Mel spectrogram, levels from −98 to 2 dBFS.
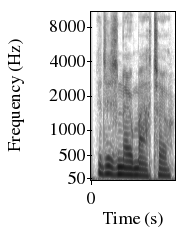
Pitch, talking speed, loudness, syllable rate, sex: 130 Hz, 225 wpm, -14 LUFS, 5.5 syllables/s, male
